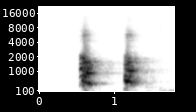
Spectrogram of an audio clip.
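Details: Great Dane barking indoors while trying to get a Siamese cat to play: two sharp, mid-pitched barks about half a second apart, then quiet.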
